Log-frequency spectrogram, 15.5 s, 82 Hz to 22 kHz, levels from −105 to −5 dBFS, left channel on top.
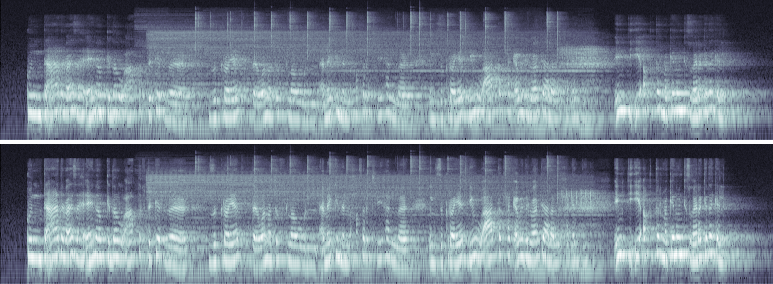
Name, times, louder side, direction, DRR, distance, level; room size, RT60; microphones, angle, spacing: voice 1, 0.5-14.5, right 3 dB, 65° right, 9 dB, 0.5 m, -18 dB
sound 1, 2.7-11.9, left 1 dB, 45° left, 1.3 m, -38 dB
sound 2, 2.9-11.9, right 4 dB, 45° right, 0.9 m, -36 dB
sound 3, 3.9-10.3 10.5-11.3, left 2 dB, 10° left, 0.5 m, -39 dB
15.0 x 8.7 x 2.3 m, 2.1 s
head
